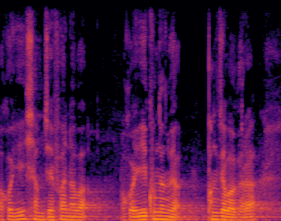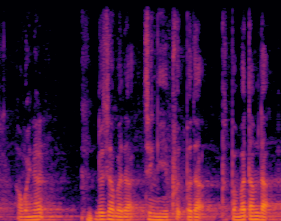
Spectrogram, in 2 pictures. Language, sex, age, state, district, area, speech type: Manipuri, male, 18-30, Manipur, Kakching, rural, spontaneous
